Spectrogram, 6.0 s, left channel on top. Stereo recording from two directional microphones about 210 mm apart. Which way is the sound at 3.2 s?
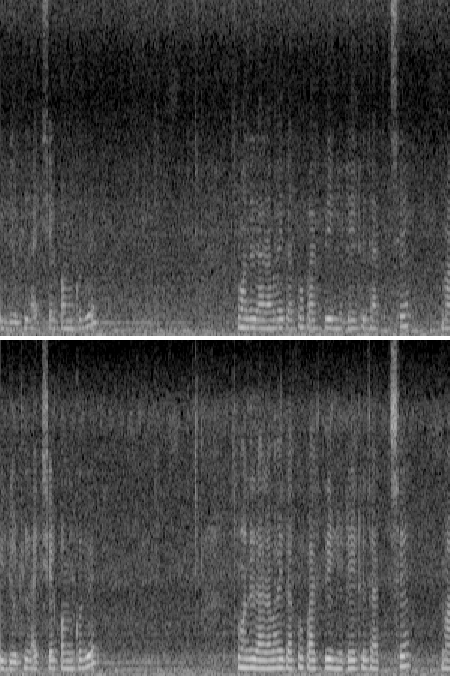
20° right (ahead or behind).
